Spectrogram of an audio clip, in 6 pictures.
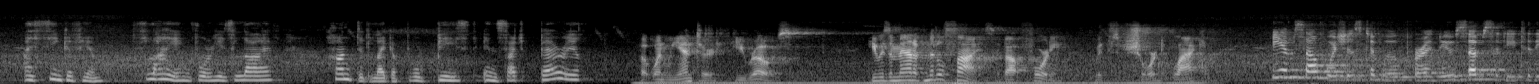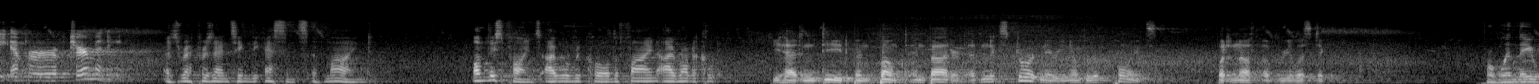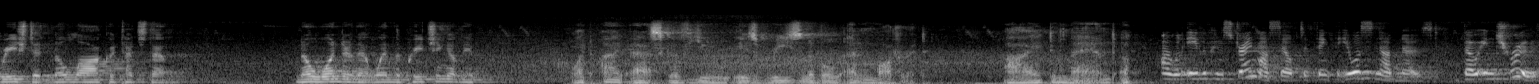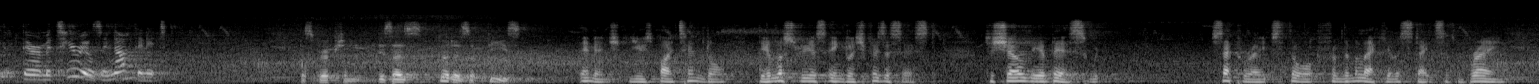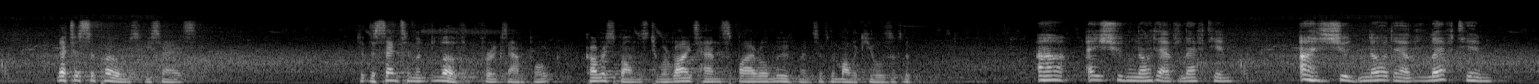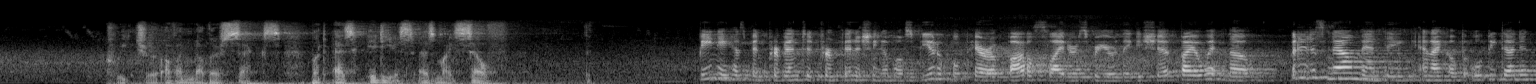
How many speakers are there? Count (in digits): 8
